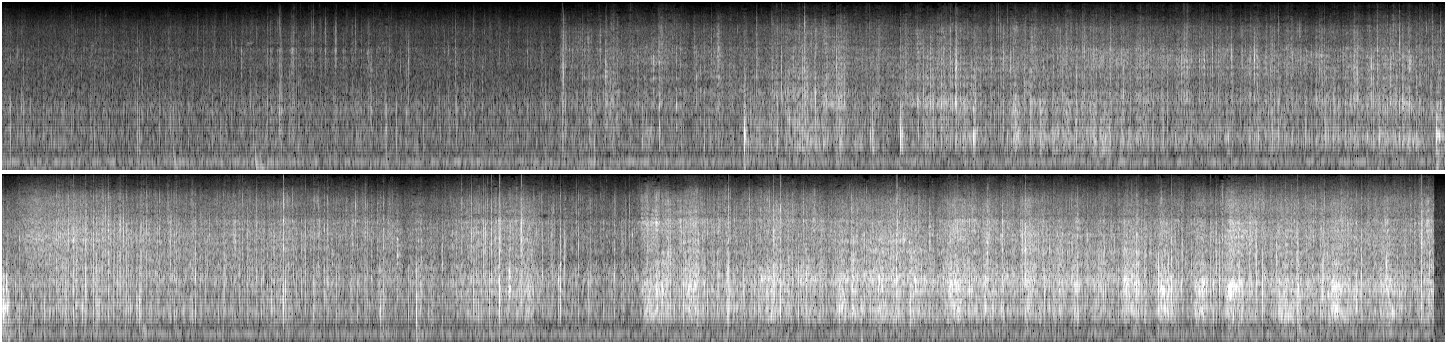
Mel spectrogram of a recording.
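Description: A pot of broth boiling hard on a camp stove, with dense crackling and sizzling bubbles. It steps up louder about halfway through and again about two-thirds of the way in, over a faint steady low hum.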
